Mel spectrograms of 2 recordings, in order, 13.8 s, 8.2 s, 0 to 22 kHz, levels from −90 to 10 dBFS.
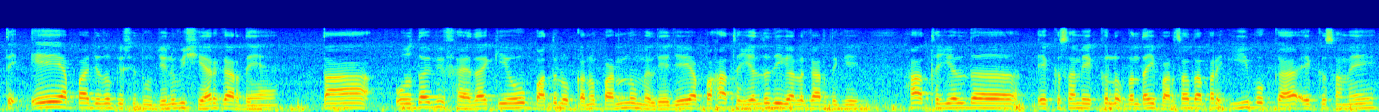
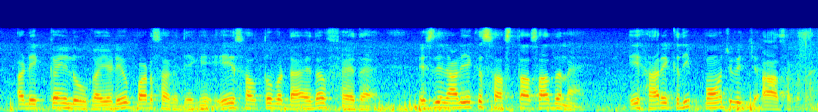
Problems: background sounds at intervals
